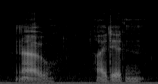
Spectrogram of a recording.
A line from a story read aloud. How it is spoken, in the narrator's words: he said softly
